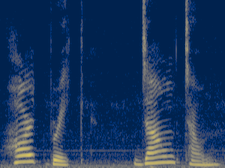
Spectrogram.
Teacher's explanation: a metrical foot that has two syllables that are consecutively stressed. The structure stressed and stressed. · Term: spandi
